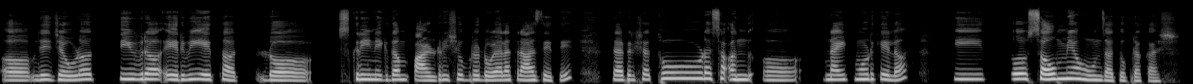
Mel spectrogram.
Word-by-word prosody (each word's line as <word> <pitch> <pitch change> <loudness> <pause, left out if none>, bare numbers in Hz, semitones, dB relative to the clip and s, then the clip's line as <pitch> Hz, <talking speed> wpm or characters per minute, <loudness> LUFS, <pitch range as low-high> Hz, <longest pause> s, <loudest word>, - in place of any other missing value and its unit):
अ, 210 - -11 0.2
म्हणजे 215 +3 0
जेवढं 215 +2 +2 0.3
तीव्र 245 -1 +3
एरवी 220 +1 +2
येतात 220 -3 +1 0.3
डो 195 -1 +3 0.6
स्क्रीन 230 -1 +1
एकदम 220 0 0
पांढरी 190 +2 +1
शुभ्र 215 0 -3
डोळ्याला 200 +1 +1
त्रास 200 -1 +1
देते 200 +4 -3 0.4
त्यापेक्षा 215 +2 -1
थोडंसं 275 0 +2
अंध 220 -1 +3
अ, 195 -1 -3 0.3
नाईट 220 0 +1
मोड 240 0 +2
केलं 215 -1 0 0.5
की 240 -1 -1 0.3
तो 250 +1 +5
सौम्य 255 +2 +5
होऊन 220 -5 +3
जातो 180 -2 -2
प्रकाश. 160 -2 -8
220 Hz, 135 wpm, -22 LUFS, 200-240 Hz, 0.6 s, तो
